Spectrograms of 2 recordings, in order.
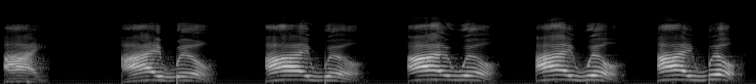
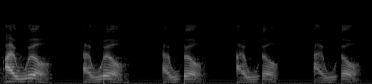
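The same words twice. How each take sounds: First: I punched loud and drawn out before will; emphatic, ringing I in I will; stress on I. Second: Very low, soft, even repetitions; hushed, low and unstressed I WILL; understated, unemphasized. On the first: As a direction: hit the word I hard each time, far stronger than will. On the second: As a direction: say I WILL quietly and low, no punch on either word. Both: Shown as a demonstration. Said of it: "Emphasis on the I".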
